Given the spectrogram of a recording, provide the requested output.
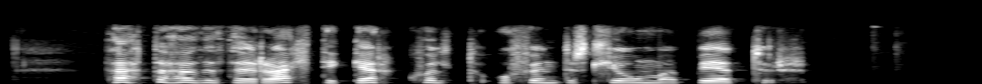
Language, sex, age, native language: Icelandic, female, 40-49, Icelandic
